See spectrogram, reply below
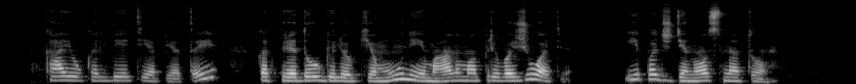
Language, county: Lithuanian, Vilnius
